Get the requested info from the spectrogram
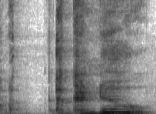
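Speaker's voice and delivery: put-on high, loud stammering boy's cry; excited cry. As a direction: blurt it out, breathless with wonder. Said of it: "he cried".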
